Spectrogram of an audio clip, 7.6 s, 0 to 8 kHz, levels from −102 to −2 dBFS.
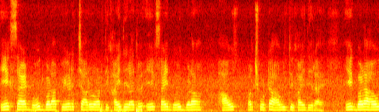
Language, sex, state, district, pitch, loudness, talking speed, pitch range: Hindi, male, Bihar, Madhepura, 190 Hz, -17 LUFS, 220 wpm, 180-200 Hz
